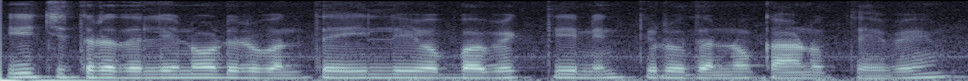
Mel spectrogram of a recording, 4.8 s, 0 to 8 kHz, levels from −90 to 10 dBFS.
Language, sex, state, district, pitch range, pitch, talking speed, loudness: Kannada, male, Karnataka, Koppal, 120-130 Hz, 125 Hz, 100 wpm, -16 LUFS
